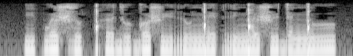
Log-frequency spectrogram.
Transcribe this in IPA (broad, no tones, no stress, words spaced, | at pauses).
ipwɵʂzu ǃʰɵdu ɡoʂyruŋ͡ǃe priŋ͡ǃøʂʉ dɛŋ͡ǃu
